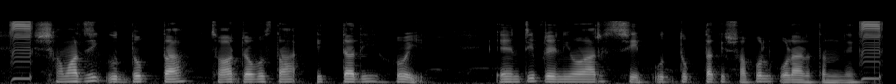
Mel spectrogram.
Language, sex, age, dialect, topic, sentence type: Bengali, male, 31-35, Rajbangshi, banking, statement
